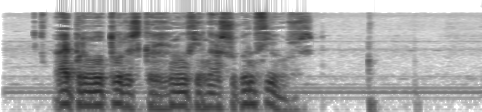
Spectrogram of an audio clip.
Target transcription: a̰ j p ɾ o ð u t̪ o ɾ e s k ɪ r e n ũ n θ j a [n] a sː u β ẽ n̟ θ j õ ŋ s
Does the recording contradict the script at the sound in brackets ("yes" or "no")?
yes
